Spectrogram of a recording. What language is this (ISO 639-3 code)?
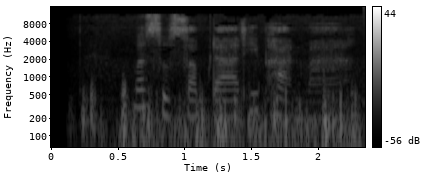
tha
